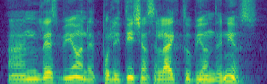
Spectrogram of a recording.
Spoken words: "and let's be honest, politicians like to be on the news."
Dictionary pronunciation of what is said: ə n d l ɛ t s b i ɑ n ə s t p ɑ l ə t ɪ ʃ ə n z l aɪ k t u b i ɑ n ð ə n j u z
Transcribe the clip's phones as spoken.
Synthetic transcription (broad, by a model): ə n l ɛ t s b i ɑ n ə t p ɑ l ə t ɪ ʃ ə n s l aɪ k t u b i ɑ n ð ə n j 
